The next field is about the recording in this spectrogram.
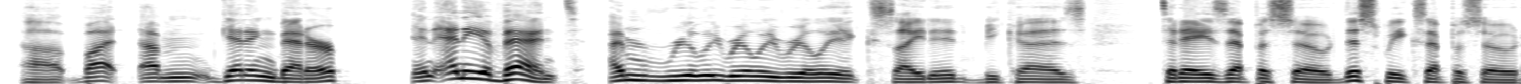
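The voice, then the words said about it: Nasal, congested voice. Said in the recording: “I am still feeling under the weather, so I apologize for my, nasally voice and weird voice.”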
